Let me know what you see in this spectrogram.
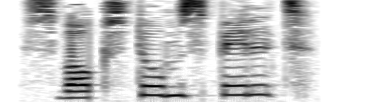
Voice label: "wachstum", alsace; medecine

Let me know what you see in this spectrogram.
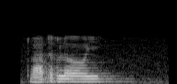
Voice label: "watter làj", alsace; meteo

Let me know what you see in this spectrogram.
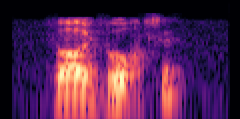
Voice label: "walwurzel", alsace

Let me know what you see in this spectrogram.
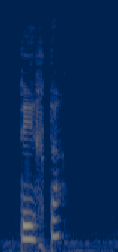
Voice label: "dichte", alsace

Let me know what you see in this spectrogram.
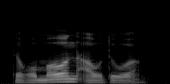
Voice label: "romanautor", alsace

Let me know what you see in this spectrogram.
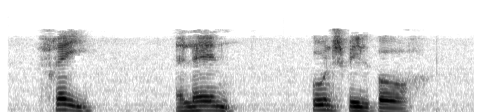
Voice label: "frei", Alsace

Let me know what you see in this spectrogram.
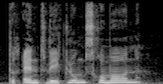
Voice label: "entwiclungsroman", alsace

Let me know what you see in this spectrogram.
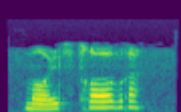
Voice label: "malzdrewere", alsace

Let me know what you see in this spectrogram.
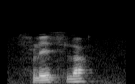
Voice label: "flissla", alsace

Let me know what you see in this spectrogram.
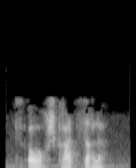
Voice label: "arschkratzerle", alsace

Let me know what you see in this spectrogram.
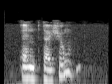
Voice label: "enttaueschung", alsace

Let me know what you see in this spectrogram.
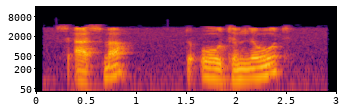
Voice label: "asthma", alsace

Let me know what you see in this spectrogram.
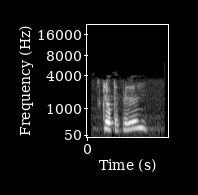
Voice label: "glockebluem", alsace

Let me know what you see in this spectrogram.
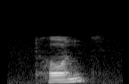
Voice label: "hand", alsace

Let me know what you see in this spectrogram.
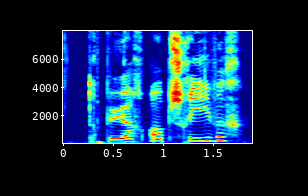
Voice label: "buech abschriwer", alsace

